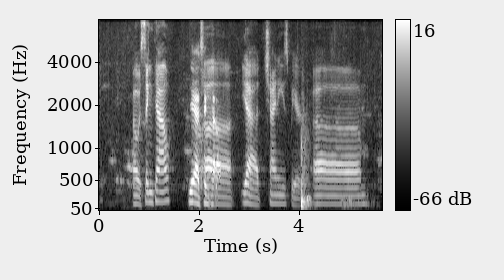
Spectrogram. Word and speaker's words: Tsingtao: I don't know how to pronounce that. Tsningtao. Oh, Tsingtao.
